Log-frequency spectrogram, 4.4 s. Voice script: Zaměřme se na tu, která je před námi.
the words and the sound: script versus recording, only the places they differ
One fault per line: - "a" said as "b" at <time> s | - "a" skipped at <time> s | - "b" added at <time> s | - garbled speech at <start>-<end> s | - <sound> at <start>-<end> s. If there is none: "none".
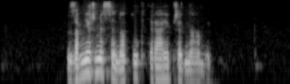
none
